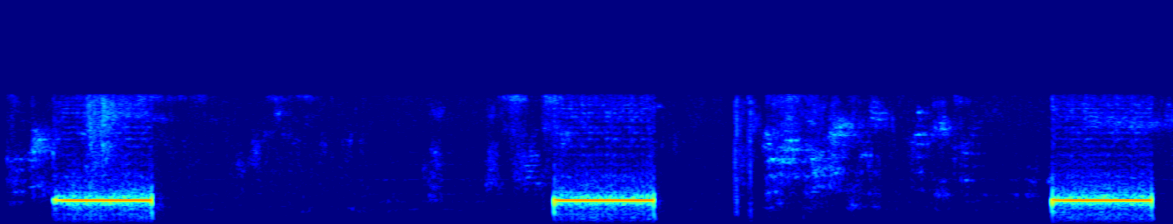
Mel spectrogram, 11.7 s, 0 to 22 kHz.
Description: Ringback tone (Europe, 425 Hz).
